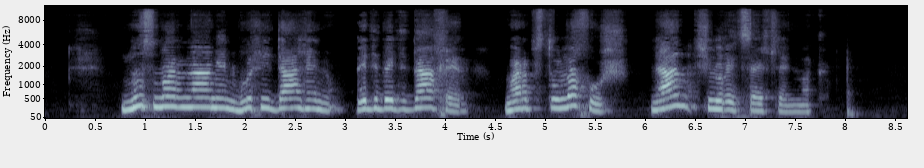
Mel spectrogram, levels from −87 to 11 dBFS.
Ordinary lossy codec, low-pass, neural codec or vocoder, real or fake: AAC, 32 kbps; 10.8 kHz; codec, 32 kHz, 1.9 kbps, SNAC; fake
